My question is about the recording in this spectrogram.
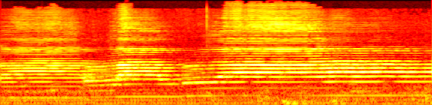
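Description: Trumpet playing a slow, improvised line of long held notes, stepping to a new pitch about a second in and again about two seconds in.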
